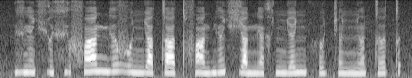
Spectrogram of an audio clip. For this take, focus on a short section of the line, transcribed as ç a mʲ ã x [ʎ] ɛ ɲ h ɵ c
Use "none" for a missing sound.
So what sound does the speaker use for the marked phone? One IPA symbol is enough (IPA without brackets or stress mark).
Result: ɲ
